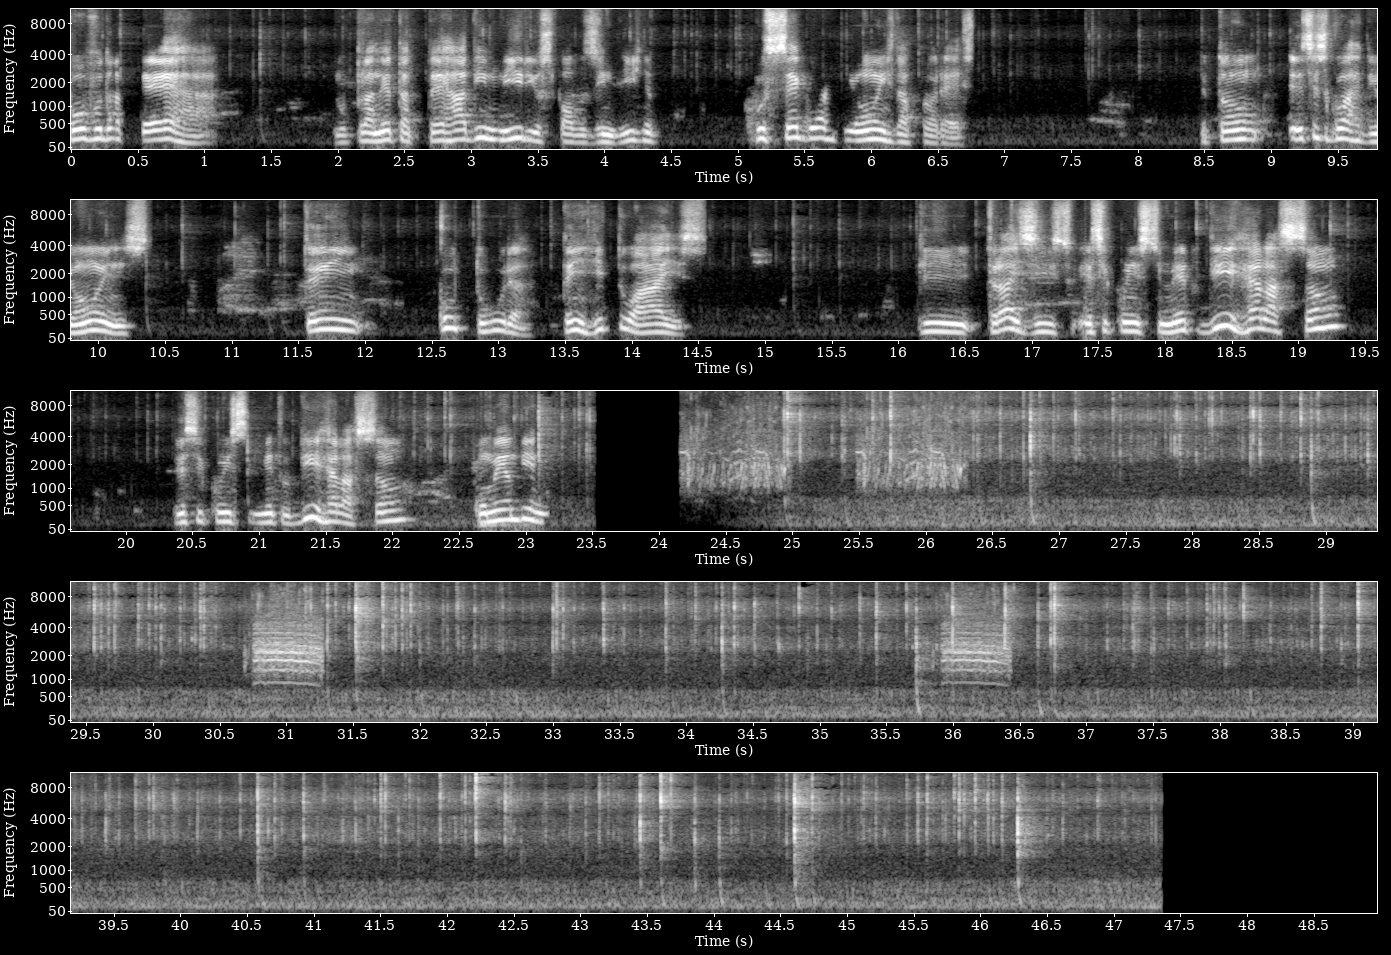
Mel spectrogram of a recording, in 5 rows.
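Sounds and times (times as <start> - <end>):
short animal calls: 24.2 - 26.3, 30.7 - 31.3, 35.8 - 36.5
small clicks: 24.2 - 47.3.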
